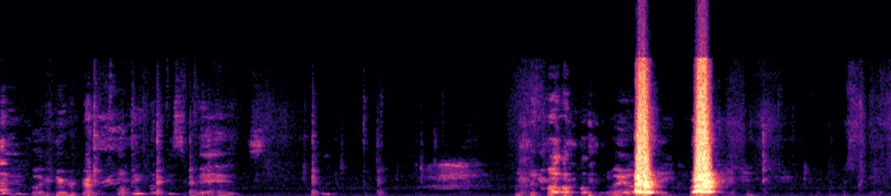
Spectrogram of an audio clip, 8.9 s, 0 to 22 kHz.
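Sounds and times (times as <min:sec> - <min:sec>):
laughter: 0:00.0 - 0:01.9, 0:05.1 - 0:06.2
speech: 0:00.3 - 0:03.5, 0:05.2 - 0:07.0
dog barking: 0:06.3 - 0:07.3.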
